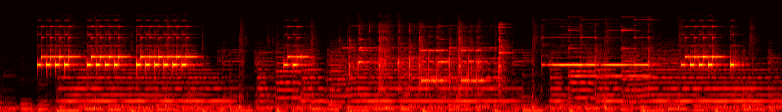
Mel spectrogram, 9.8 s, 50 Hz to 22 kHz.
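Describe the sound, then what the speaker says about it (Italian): Notification ringtones on a Samsung Gear 2 Neo smartwatch playing one after another as bright chiming melodies, clear and close with short pauses between tones. "Le suonerie delle notifiche."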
